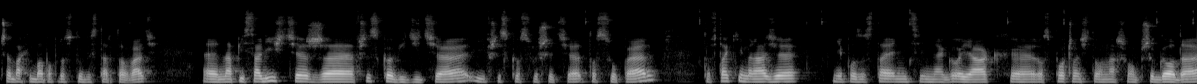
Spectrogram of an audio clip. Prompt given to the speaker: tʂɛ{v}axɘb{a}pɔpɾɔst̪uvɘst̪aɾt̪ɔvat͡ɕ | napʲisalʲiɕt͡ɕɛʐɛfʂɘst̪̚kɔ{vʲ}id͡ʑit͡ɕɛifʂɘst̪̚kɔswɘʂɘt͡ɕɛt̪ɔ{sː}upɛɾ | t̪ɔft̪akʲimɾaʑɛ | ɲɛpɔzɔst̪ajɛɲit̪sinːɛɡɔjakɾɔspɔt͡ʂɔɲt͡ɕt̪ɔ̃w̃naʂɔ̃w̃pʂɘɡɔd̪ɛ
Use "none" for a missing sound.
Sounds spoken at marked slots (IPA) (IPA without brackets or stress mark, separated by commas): b, a, vʲ, s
